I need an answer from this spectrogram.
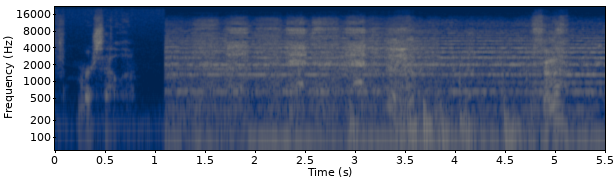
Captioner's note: hyperventilating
